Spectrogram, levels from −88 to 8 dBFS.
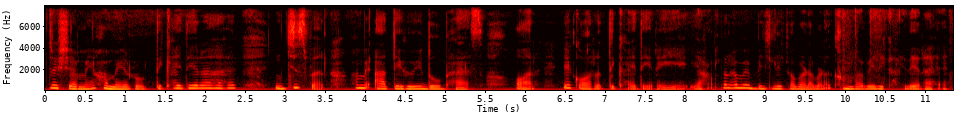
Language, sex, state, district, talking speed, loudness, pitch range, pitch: Hindi, female, Andhra Pradesh, Visakhapatnam, 185 wpm, -42 LUFS, 200-260 Hz, 220 Hz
